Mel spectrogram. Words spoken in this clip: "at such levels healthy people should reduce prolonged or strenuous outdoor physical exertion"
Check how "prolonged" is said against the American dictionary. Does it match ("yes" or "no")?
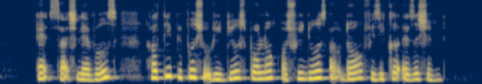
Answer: no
